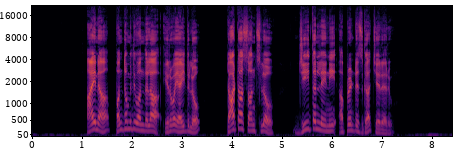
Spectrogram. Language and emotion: Telugu, neutral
